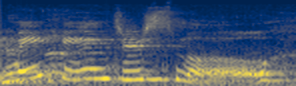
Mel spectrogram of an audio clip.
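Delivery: slow, high, soft whine; breathy-soft mocking whimper of a pop singer. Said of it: "She's like".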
